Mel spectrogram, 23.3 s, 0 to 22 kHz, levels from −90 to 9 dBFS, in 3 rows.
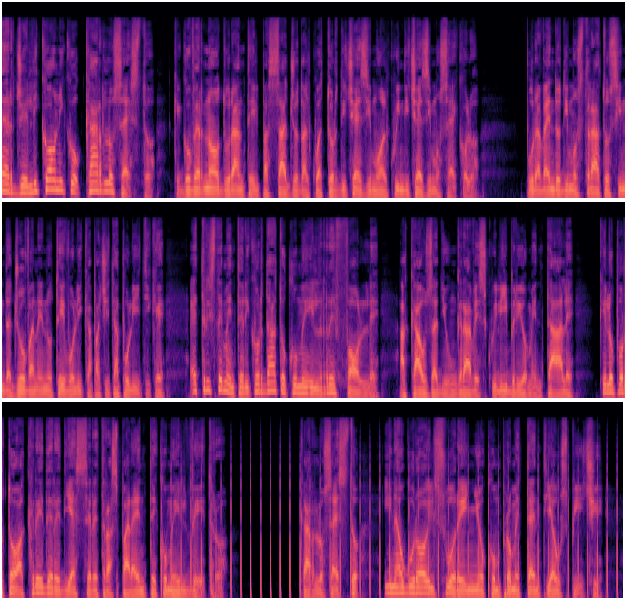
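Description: From 17.57 s, right after "credere di essere trasparente", a train of clicks runs to 23.27 s: about 50 sharp, near-identical ticks at a steady 8 per second, standing well above the speech and carrying on through the pauses. That even pacing and repeated shape set it apart from random crackle or dropout glitches, which would scatter irregularly and vary in character. The source is likely electrical interference from nearby equipment or a faulty connection or power supply.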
